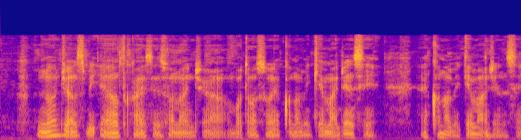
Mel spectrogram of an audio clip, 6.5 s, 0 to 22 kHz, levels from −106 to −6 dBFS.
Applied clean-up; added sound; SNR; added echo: none; none; none; none.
